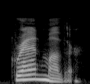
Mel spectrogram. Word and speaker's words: grandmother: but it's so dirty the letter D is silent in the following words read them as you repeat them during the pauses Wednesday grandfather grandmother grandchildren hankerchief practice in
